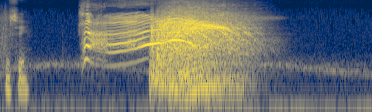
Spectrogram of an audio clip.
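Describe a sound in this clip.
A roaring burst of energy swells and fades.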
